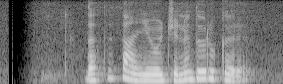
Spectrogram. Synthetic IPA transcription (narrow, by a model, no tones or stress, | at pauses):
d̪ɐsɐsɐ̃njoːd͡ʒɐnɐd̪uɾukəɾə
